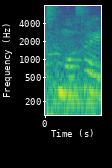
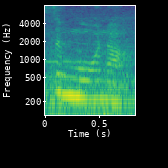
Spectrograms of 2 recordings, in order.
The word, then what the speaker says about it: Simona: So apparently it rhymes with Simona. They have a different explanation to it, so I'm just not gonna get into it. But it is not Samosa, it is Simona.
